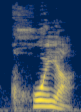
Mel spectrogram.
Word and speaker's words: coir: Koa is apparently the correct pronunciation.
